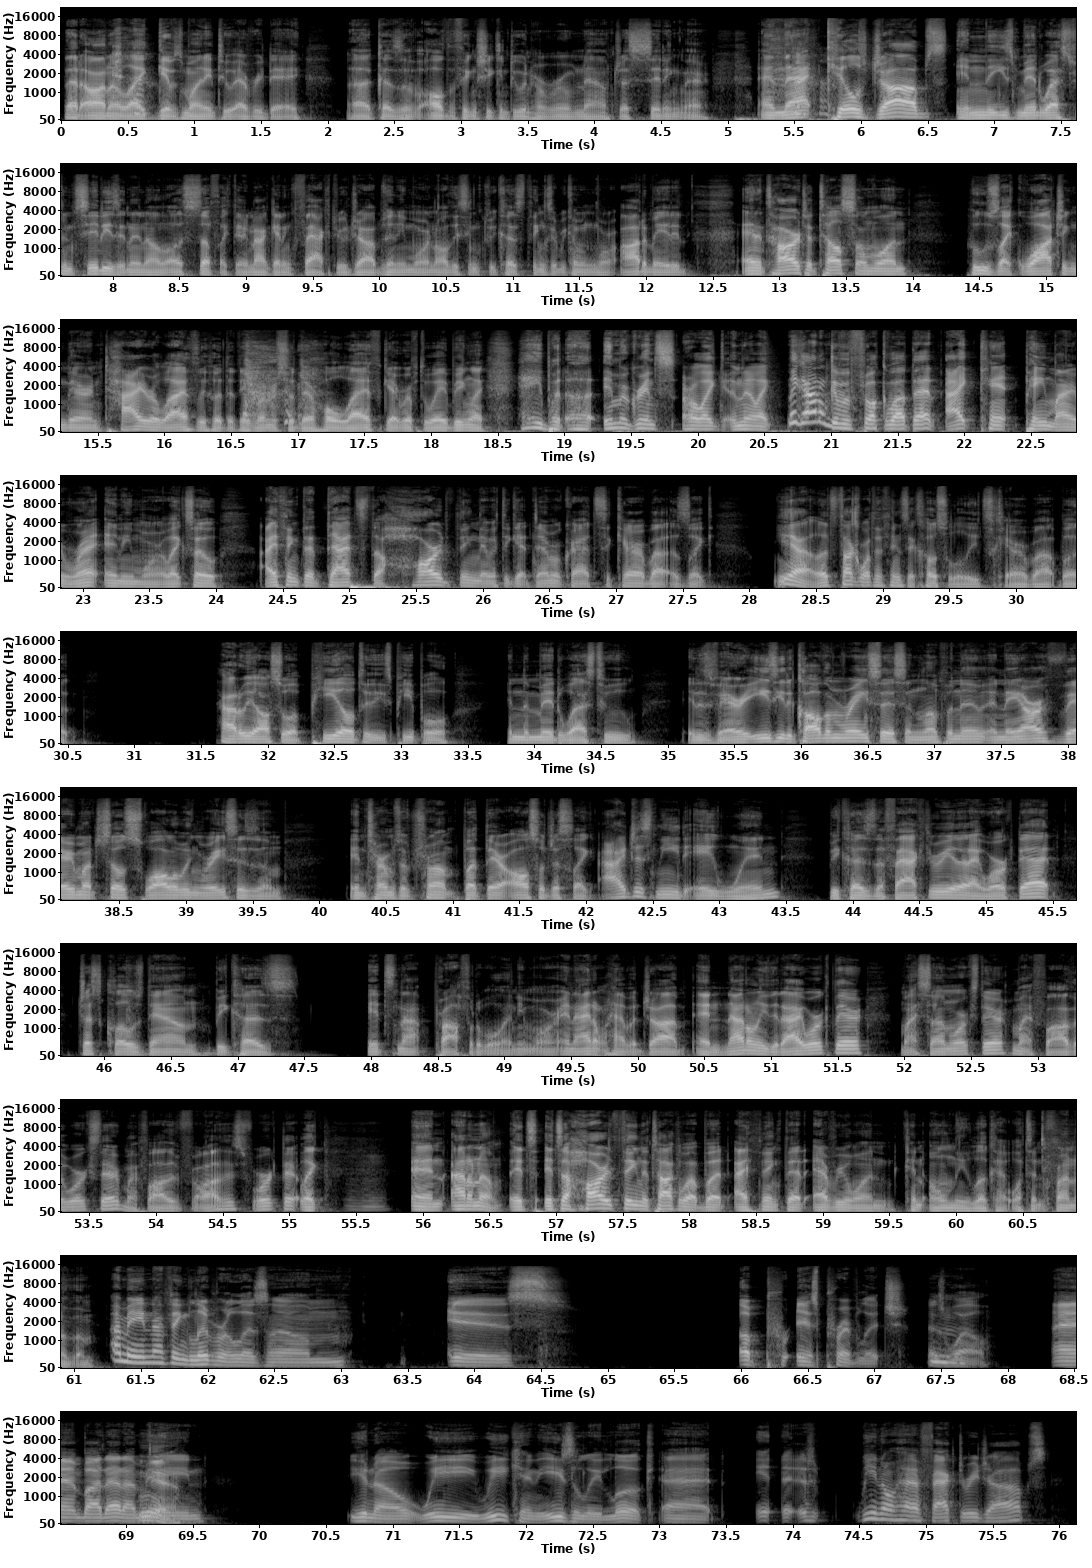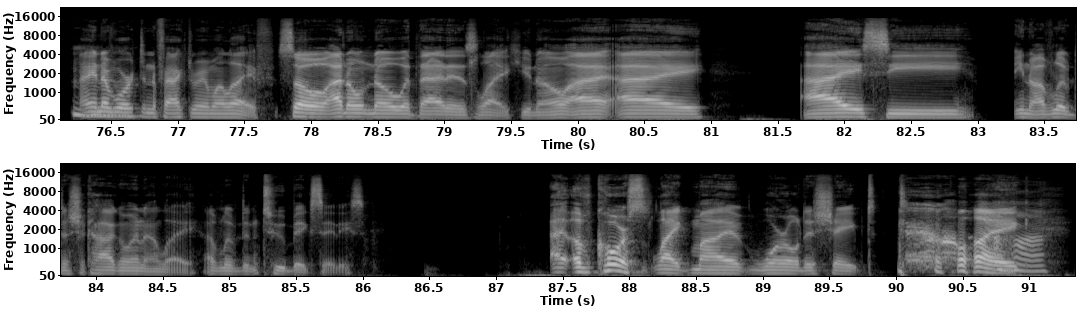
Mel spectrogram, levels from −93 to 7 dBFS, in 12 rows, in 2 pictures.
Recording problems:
none

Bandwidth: 14.5 kHz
